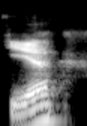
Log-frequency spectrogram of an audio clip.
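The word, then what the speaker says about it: Oia: a 10-minute bus ride up to IA which is O I A that's how you say it.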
